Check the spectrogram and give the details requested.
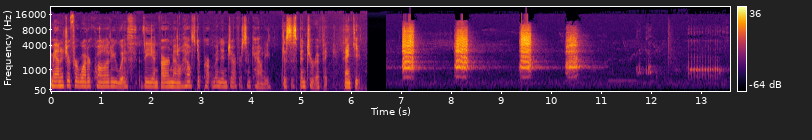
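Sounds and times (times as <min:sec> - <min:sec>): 
speech: 0:00.0 - 0:06.3
common raven croaking harshly: 0:07.0 - 0:13.5.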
